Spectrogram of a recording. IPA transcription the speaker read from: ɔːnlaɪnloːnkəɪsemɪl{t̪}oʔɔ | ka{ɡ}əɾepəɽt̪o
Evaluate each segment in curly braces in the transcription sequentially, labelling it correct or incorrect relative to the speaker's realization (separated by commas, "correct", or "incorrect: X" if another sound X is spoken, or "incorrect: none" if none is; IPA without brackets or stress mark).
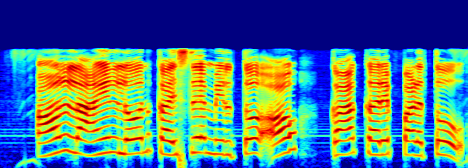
correct, incorrect: k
